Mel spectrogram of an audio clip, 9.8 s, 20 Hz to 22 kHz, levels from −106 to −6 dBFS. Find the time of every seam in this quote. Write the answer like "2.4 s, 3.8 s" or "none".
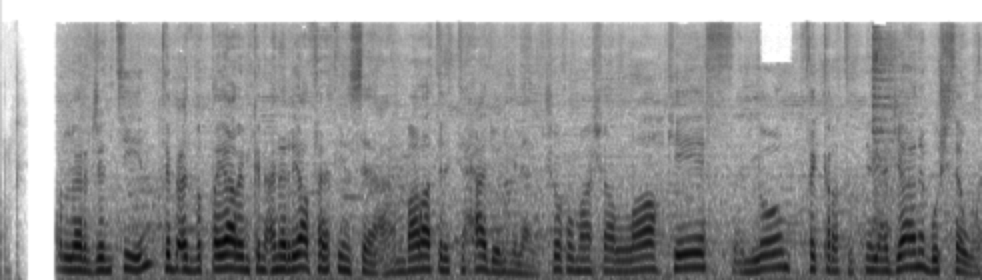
8.6 s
